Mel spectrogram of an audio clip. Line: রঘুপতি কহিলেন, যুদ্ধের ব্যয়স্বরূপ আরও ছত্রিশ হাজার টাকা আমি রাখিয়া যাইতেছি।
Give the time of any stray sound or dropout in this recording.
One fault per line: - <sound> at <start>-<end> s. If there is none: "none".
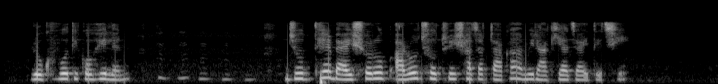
- laugh at 1.6-2.6 s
